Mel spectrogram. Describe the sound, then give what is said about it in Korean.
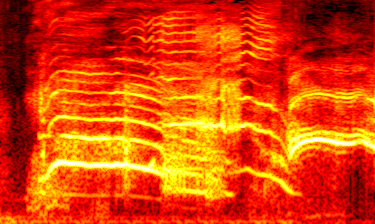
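A loud, shrill screech of a Tapejara pterosaur hunting for prey and flying down from the sky: a piercing wailing cry that bends in pitch, breaks off briefly, then returns in a second sustained shriek, with no talking. “얘네들 타페아라 소리.”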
